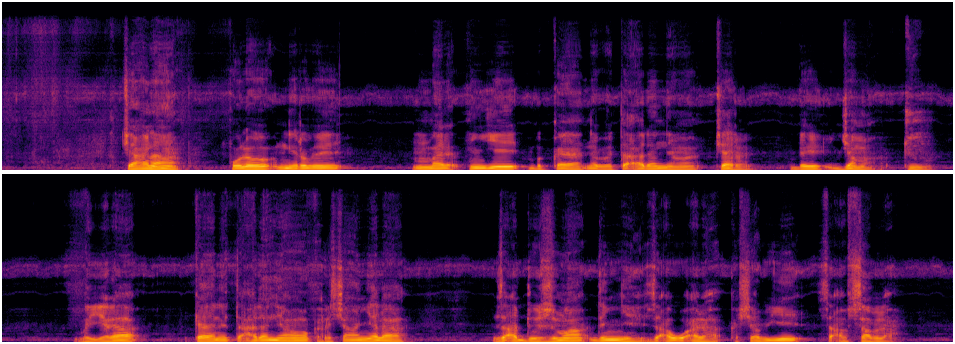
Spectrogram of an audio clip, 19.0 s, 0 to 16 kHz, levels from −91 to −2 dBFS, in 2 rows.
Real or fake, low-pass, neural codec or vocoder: fake; 14.4 kHz; codec, 44.1 kHz, 7.8 kbps, Pupu-Codec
